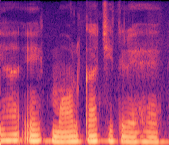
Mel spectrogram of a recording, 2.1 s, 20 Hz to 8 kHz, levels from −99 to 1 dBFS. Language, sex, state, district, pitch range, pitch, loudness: Hindi, male, Jharkhand, Ranchi, 100-115 Hz, 105 Hz, -14 LUFS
